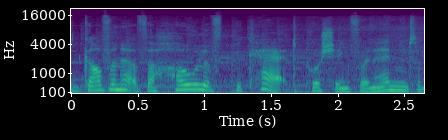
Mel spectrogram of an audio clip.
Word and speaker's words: Phuket: I'm going to Phuket. Bye-bye. Good times. Sadly though, he missed the memo that it's pronounced Phuket.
